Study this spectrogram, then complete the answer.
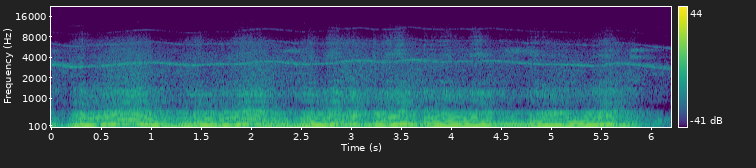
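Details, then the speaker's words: Vehicle that sat unmoved for three months: repeated clean blips rising and falling smoothly, with no knocks, misses or rattles between revs; engine sounds healthy. "it wow it sounds good though this thing's literally been sitting in the same spot 3 months which is crazy"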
